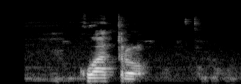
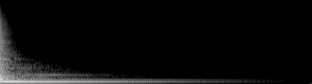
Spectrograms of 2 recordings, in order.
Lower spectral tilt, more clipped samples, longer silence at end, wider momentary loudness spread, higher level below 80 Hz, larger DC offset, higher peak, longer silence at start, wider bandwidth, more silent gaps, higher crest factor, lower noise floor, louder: second, -5 dB/octave vs -8 dB/octave; neither; second, 0.95 s vs 1.6 s; second, 11 LU vs 25 LU; second, -64 dBFS vs -56 dBFS; neither; about the same, -2 dBFS vs 0 dBFS; first, 0.8 s vs 0 s; first, 10.5 kHz vs 7.2 kHz; neither; about the same, 18 dB vs 22 dB; second, -47 dBFS vs -72 dBFS; first, -16 LUFS vs -22 LUFS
